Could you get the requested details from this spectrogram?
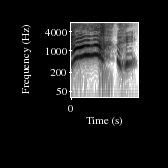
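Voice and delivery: a high, loud laughing fit; bright real laugh breaking out; high burst of laughter. Real, not acted. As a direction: crack up at the memory. Laughing at ex's reaction.

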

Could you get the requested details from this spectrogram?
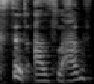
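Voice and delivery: normal talking voice

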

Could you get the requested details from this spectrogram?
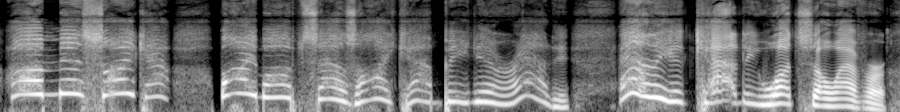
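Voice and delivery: put-on high, pinched kid voice complaining to the teacher; mock a fussy kid pleading with miss; whiny allergic kid. Comedian mocks peanut-free kid, high whiny plea. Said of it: "those kids that you could".

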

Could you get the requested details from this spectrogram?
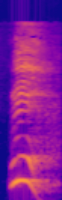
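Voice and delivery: sudden high whoop of relief; loud whoop. Real, not acted. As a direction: let out a joyful woo. Cheer of relief.

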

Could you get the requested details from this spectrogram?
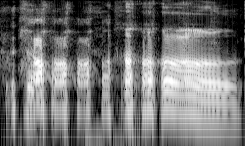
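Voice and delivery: high, loud "hon hon" laugh; cartoon Frenchman's big chortle; drawn-out French guffaw; mock French laugh. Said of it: "where my entire French accent came from".

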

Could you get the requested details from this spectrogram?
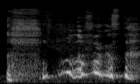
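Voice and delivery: loud, high laughing disbelief; cracking up at the absurdity; incredulous laughter. Real, not acted. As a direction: laugh through the words, drawn out.

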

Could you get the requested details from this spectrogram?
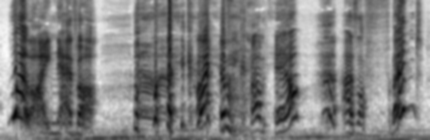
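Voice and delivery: loud, high hammed-up indignation; theatrical, overblown offence; mock affront. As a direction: wail it as the deeply wounded guest. Acts the affronted raven.

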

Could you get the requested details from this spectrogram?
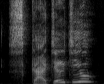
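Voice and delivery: катертью echoed very high, slow, rising in outrage; wife echoes husband's insult, high outraged rise; indignant echo. Acted. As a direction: fling back "катертью" as an outraged high question. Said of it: "вскочил Ленин и подбоченился".

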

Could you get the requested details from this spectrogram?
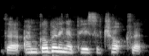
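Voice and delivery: normal talking voice

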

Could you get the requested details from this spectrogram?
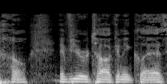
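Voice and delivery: usual speaking voice

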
